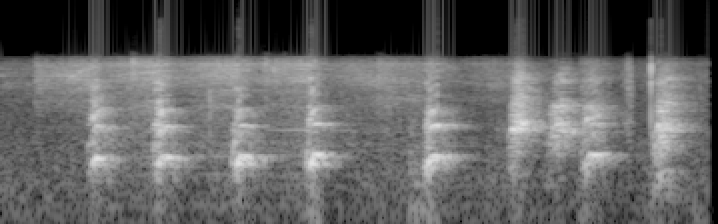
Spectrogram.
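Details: Angry Chihuahua named Fudge attacking a toy RC helicopter, giving a rapid series of sharp, mid-pitched barks, about eight in five seconds, some clipped into yips, over a faint whirring hum.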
